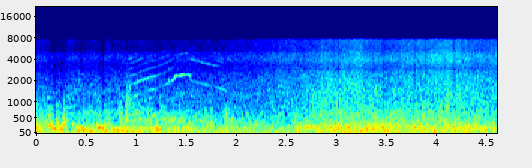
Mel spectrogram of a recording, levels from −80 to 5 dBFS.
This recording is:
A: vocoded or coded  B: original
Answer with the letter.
B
